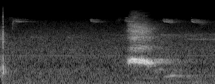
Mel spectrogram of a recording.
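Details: A single short, forceful snort from a Pennsylvania white-tailed doe confronting a person with a camera, an explosive hissing blow with a hoarse core, faint bird chirps around it.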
